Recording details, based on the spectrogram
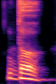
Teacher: इस ध्वनि के उच्चारण में स्वर यंत्र कंपन करता है। मुलायम तालु ऊपर उठकर नासिका मार्ग को बंद कर देता है। जीभ का सिरा दांतों के पिछले स्थिर उबर को छूता है।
